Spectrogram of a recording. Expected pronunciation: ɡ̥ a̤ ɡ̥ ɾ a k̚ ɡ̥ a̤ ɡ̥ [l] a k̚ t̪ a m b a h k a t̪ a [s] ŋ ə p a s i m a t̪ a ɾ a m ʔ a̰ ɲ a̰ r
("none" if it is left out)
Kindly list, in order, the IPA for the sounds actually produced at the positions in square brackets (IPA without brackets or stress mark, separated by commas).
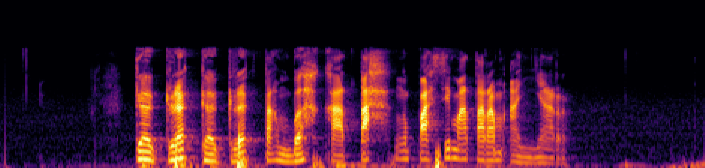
ɾ, h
